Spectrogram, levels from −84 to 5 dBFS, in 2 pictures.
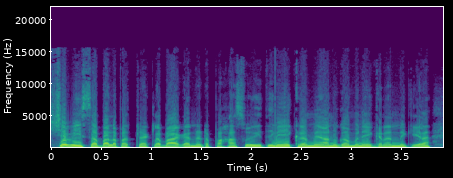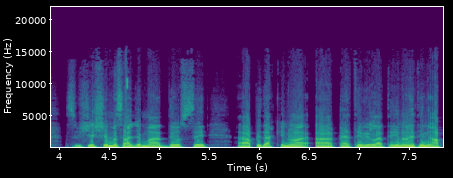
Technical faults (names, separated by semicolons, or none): hard clipping; damaged data in a compressed stream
